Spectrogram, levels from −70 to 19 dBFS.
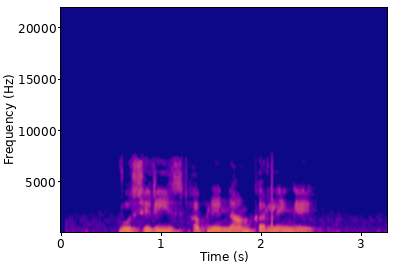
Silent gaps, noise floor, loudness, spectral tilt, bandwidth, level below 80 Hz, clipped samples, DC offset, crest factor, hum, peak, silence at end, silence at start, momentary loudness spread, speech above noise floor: none; -53 dBFS; -19 LUFS; -6.5 dB/octave; 7.6 kHz; -48 dBFS; under 0.1%; under 0.1%; 16 dB; none; -4 dBFS; 0.75 s; 0.6 s; 7 LU; 35 dB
